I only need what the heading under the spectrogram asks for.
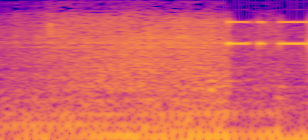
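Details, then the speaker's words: Android set-top box dead, on multimeter continuity across SMD electrolytic capacitor legs: brief hiss, then steady high beep that breaks and resumes after probes reversed; suspected short, capacitor to be removed. "Oke, dia berbunyi. Ini kita akan cabut dulu."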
